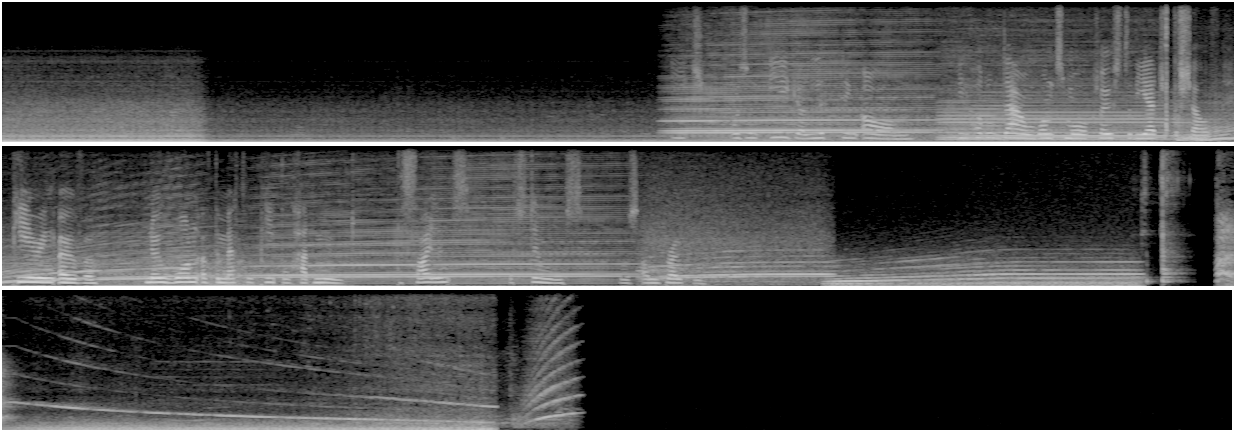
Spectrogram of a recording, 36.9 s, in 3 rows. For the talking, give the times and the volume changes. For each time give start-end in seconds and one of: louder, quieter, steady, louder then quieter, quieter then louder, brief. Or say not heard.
6.7-19.4 louder then quieter.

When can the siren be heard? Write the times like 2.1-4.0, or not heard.
6.5-30.4.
